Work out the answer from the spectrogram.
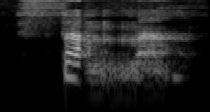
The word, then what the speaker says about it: femme: those during the course when the E is pronounced as a A, and you already know one of them. Une femme. Femme is one of the words that you learn at the beginning.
